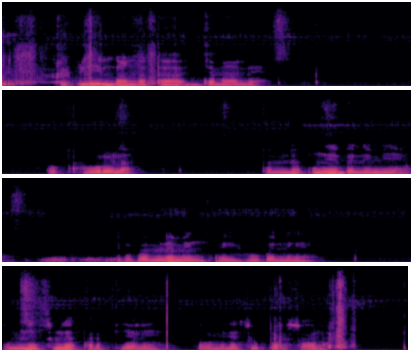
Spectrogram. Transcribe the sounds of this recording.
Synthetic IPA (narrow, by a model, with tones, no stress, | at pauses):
i˨pi˦li˦lã˦nla˦taː˦d͡ʒa˨mãː˦˨lɛ̰˨ | b̥a˨pʰu˨o˦ɾo˦la˦ | b̥a˨mɪ˨nɛ̰˦ʔu˦ŋe˦ba˨nĩ˦mɪ˦a˨ | dɛ˨ka˨ba˨mɪ˦nɛ˦mɪ̃˦ŋa˨ju˨ko̰˨ba˨ni˨ŋḛ˨ | ba˨mɪ˦nɛ˦sʊ˦lɛ˦k͡pa˨ɾɪ˦pɪ˦ɛ˦lɪ̰˦ | ka˨ba˨mɪ˦nɛ˦sʊ̰˦k͡pa̰˨ɾɪ˨sɔː˦la̰˨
